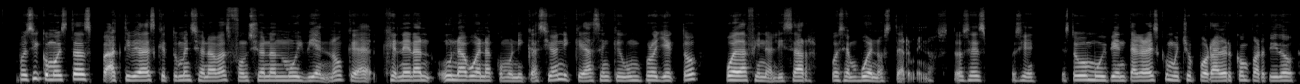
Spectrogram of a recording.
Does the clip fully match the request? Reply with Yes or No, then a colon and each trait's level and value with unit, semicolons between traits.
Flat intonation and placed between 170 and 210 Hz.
Yes: narrow, 2.0 semitones; medium, 185 Hz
